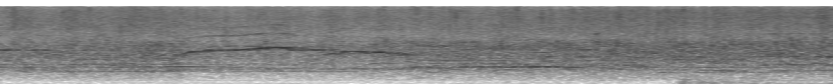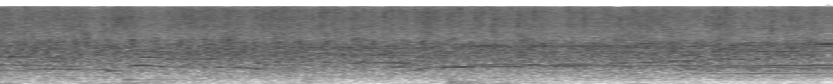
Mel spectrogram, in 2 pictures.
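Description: A live band plays music loudly on a stage.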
